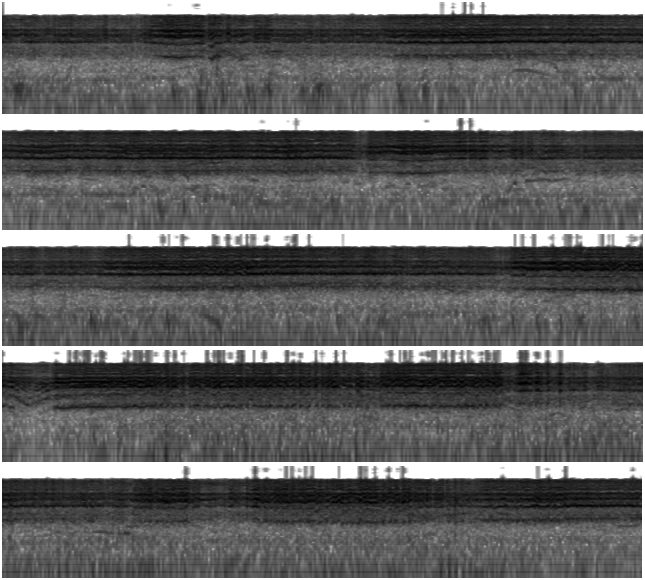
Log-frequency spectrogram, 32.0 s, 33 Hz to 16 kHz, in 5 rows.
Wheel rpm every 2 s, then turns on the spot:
230, 230, 220, 220, 220, 220, 230, 220, 230, 190, 190, 210, 220, 230, 220, 220.
none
